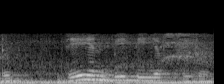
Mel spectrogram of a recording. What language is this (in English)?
Tamil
